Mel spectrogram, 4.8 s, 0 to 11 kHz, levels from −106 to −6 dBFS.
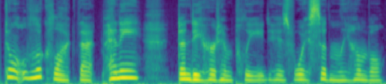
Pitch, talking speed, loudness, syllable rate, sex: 195 Hz, 160 wpm, -18 LUFS, 4.4 syllables/s, female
